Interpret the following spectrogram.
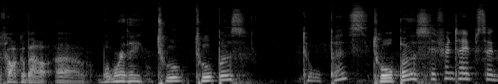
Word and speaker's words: tulpa: ghosts there are in Tulas. Am I pronouncing that right? Tula? Tulpa. Tulpa. There's a P in there that I forgot about. It's silent. It's like a pterodactyl.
